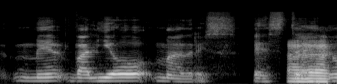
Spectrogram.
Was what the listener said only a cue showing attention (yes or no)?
yes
